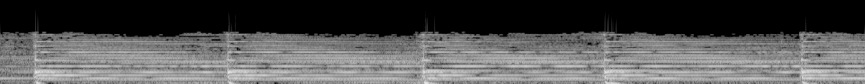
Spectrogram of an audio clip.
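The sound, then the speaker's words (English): Sitar drone strings, struck to emphasize the tonic, ring out alone, a bright sustained shimmer struck again every two seconds or so in a slow, steady rhythm, each pluck renewing the buzzing resonance at a moderate volume. “Different styles of sitars may be found, but generally only 2 to 4 strings provide this drone. The sound of this drone strings is like this.”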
